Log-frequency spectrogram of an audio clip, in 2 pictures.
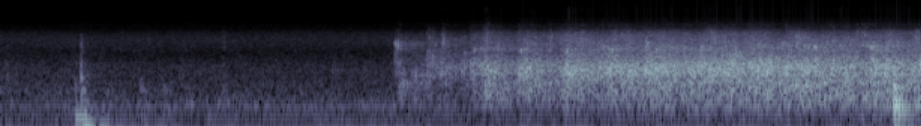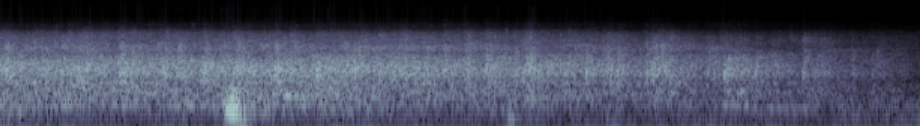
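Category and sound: crowd, audience clapping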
